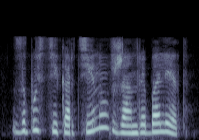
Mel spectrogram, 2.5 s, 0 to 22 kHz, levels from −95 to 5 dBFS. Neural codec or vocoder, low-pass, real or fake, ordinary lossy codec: none; 7.2 kHz; real; AAC, 32 kbps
